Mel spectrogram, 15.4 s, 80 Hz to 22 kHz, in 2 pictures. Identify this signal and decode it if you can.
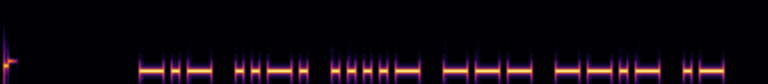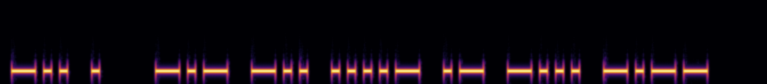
Morse code, heard as a keyed tone, about 15 wpm, 700 Hz. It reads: KF4OQA DE KD4ABY
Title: USA Callsign DE Callsign 15wpm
